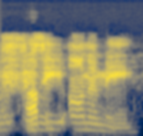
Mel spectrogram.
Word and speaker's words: physiognomy: I'm Physiognomy. physiognomy. Physiognomy. G is silent.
